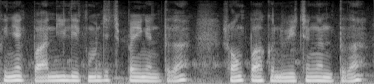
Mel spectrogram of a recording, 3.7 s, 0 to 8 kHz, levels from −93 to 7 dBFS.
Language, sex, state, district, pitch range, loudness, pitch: Wancho, male, Arunachal Pradesh, Longding, 130-145 Hz, -13 LUFS, 135 Hz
